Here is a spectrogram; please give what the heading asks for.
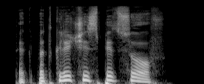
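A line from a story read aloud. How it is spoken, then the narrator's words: Menacing growl. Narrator (Russian): Я грозно рыкнул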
